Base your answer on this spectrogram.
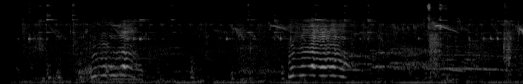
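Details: Village goats in Pakistan bleating: two drawn-out, wavering bleats about two seconds apart, with faint high chirps from birds in the background.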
